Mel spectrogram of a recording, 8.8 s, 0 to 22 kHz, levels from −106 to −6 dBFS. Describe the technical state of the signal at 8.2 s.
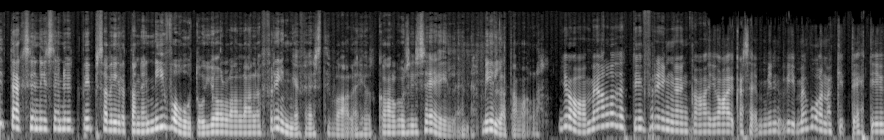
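At 8.2 s, overlap-add ripple is present throughout: frames summing unevenly make the level dip by about 11 dB around 20 times a second, a robotic flutter seen as regular scalloping in the waveform envelope. A Bluetooth SBC bit pool drop also runs from 7.06 s to the end. Its halved bit budget, consistent with a pool falling from 31 to 15 near 105 kbps, starves the top sub-bands, dulling the treble and adding grit. On a spectrogram this shows as an abrupt high-frequency cutoff with a speckled noise floor.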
